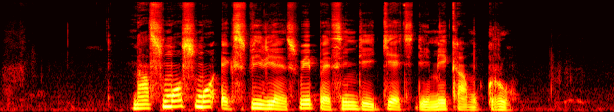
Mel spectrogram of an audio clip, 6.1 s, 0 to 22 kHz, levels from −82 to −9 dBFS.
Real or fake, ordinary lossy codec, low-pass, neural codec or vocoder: real; none; none; none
